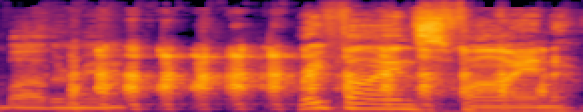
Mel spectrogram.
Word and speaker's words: Ralph Fiennes: Rafe Fiennes, fine. Rafe Fine? There's no S at the end? I didn't know that. No, the S is silent.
